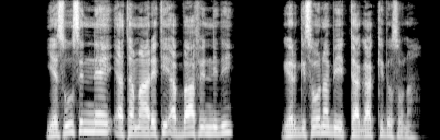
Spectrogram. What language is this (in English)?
Gofa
